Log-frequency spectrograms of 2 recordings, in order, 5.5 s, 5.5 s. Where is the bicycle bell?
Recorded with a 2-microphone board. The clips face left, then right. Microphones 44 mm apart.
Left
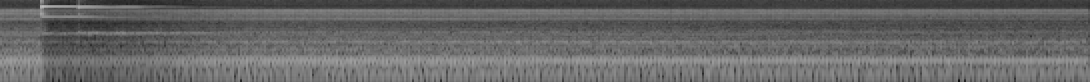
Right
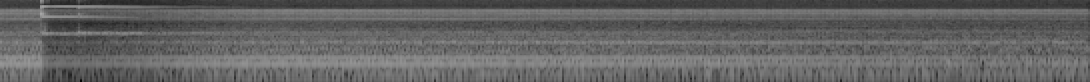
20° right (ahead or behind), 2.5 m.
